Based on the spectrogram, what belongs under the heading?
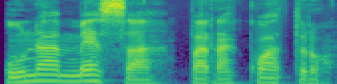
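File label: a Table For Four, spanish, male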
